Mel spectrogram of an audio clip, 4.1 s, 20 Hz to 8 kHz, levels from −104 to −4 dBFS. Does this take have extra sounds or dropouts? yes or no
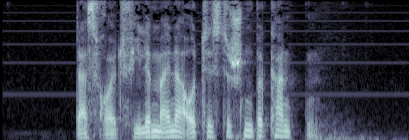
no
